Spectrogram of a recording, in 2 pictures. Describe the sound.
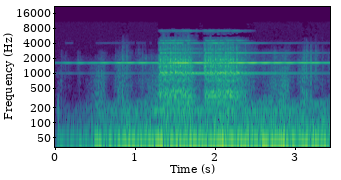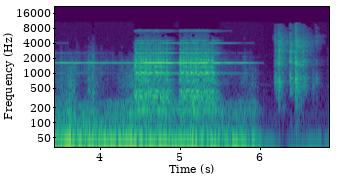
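A telephone bell rings twice at a home. Each ring is a loud double burst of jangling bells, with a steady hum underneath and short pauses between the rings.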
